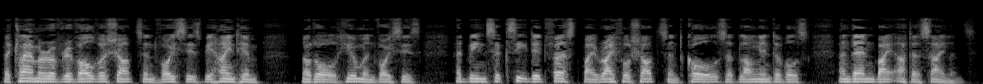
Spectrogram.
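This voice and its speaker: A man reading a novel aloud as an audiobook narrator, in a measured, steady way. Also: mid-range voice, husky, no echo. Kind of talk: scripted narration.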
